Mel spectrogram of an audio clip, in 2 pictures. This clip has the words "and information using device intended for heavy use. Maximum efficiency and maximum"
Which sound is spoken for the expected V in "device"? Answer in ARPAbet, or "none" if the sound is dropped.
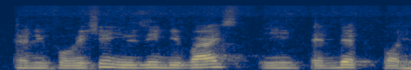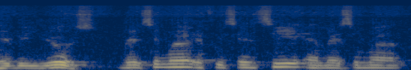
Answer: V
